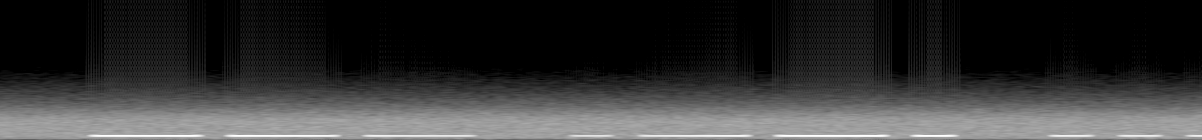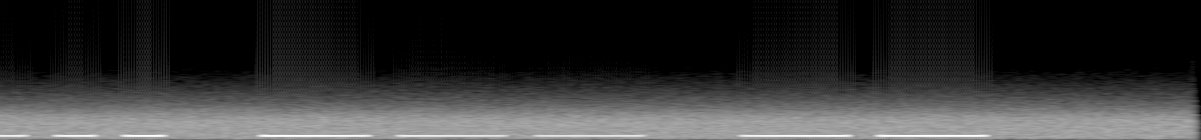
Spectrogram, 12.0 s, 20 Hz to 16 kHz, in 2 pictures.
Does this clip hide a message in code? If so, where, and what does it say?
Yes: Morse code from 0.5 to 11.0 s, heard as a keyed tone, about 7 wpm, 560 Hz, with radio static and fading. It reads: OP5OM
